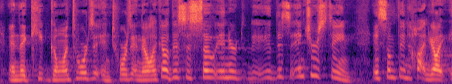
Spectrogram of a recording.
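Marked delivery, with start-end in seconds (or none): 1.6-4.2 put-on high, softly wondering little-kid voice; curious child. Preacher imitating a child drawn to the hot stove, curious kid voice. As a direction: lightly play a fascinated kid, pitched up and quiet.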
